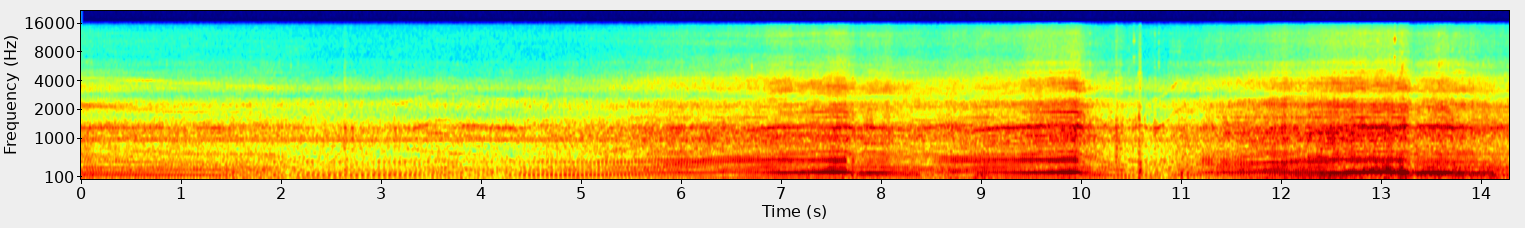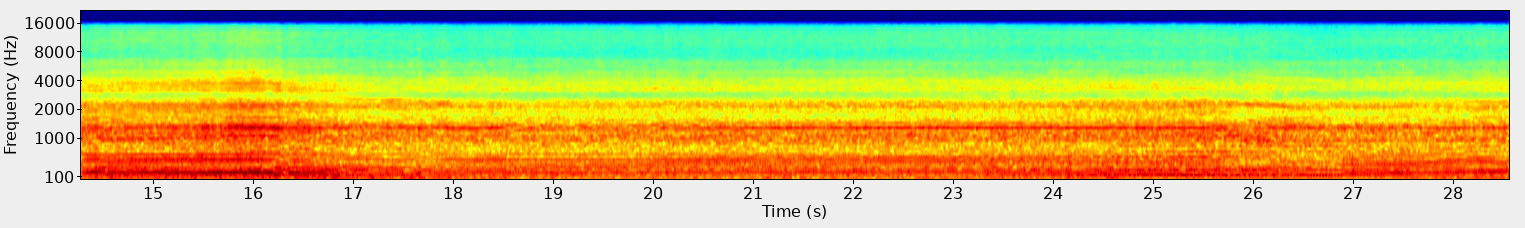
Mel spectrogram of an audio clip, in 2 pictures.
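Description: KTM 390 Duke's single-cylinder engine under way: it picks up speed with rising pitch, shifts up about ten seconds in, pulls again, then settles into a steady, lower run.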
